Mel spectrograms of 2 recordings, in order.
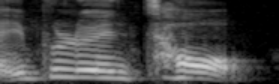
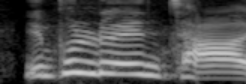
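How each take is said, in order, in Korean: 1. 마지막 음절은 'eo' 모음으로 끝납니다. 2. 마지막 음절은 'a' 모음으로 끝납니다.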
